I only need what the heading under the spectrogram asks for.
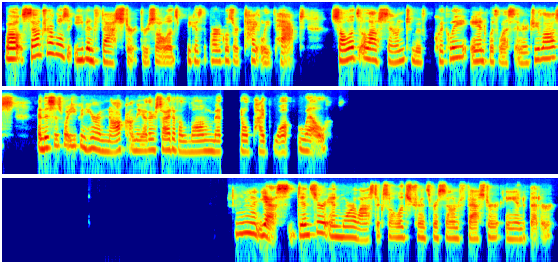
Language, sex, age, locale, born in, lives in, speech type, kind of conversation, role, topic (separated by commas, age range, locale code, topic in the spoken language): English, other, 20-24, en-US, United States, United States, read, expert-assistant, expert, How does sound travel through different mediums?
